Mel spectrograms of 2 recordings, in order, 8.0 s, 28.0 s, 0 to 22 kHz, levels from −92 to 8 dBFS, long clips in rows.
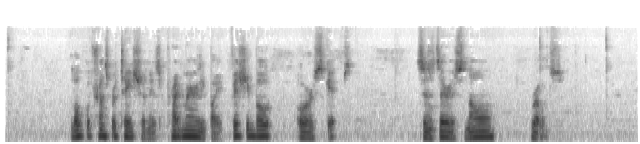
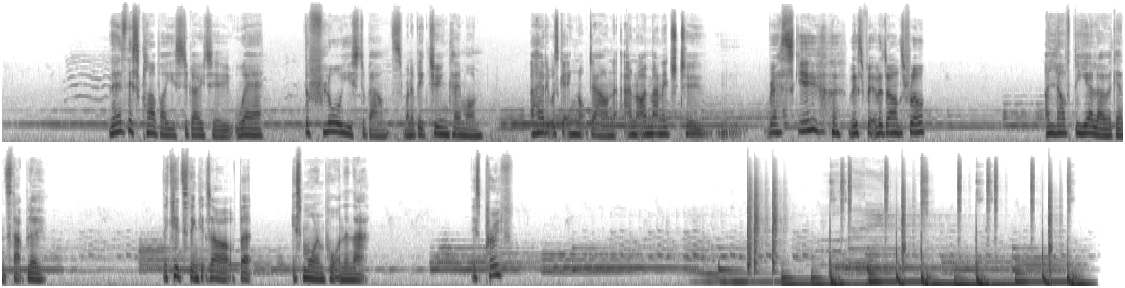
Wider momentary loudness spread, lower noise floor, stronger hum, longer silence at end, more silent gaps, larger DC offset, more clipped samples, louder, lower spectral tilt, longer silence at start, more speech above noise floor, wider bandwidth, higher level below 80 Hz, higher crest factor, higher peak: second, 14 LU vs 17 LU; first, -57 dBFS vs -48 dBFS; neither; first, 0.95 s vs 0.35 s; neither; second, under 0.1% vs 0.1%; neither; about the same, -23 LUFS vs -23 LUFS; about the same, -6 dB/octave vs -5.5 dB/octave; first, 0.85 s vs 0.05 s; first, 35 dB vs 27 dB; second, 11 kHz vs 18.5 kHz; second, -52 dBFS vs -32 dBFS; first, 20 dB vs 14 dB; first, -4 dBFS vs -8 dBFS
